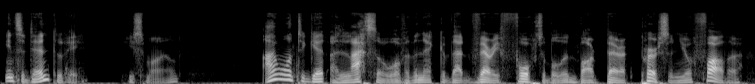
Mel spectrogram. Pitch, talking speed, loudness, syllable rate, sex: 110 Hz, 165 wpm, -22 LUFS, 5.8 syllables/s, male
